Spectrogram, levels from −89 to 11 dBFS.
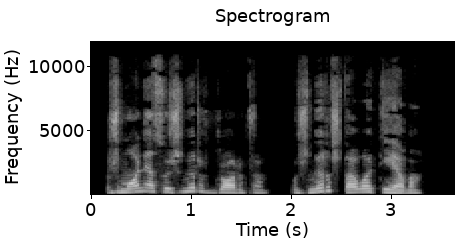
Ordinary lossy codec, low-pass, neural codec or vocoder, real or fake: AAC, 32 kbps; 10.8 kHz; none; real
